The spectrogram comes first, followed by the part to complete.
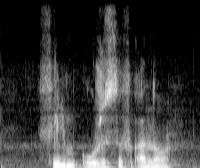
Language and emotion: Russian, neutral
